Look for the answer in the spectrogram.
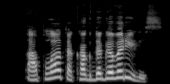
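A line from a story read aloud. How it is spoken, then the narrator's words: Barked. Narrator (Russian): рявкнула я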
